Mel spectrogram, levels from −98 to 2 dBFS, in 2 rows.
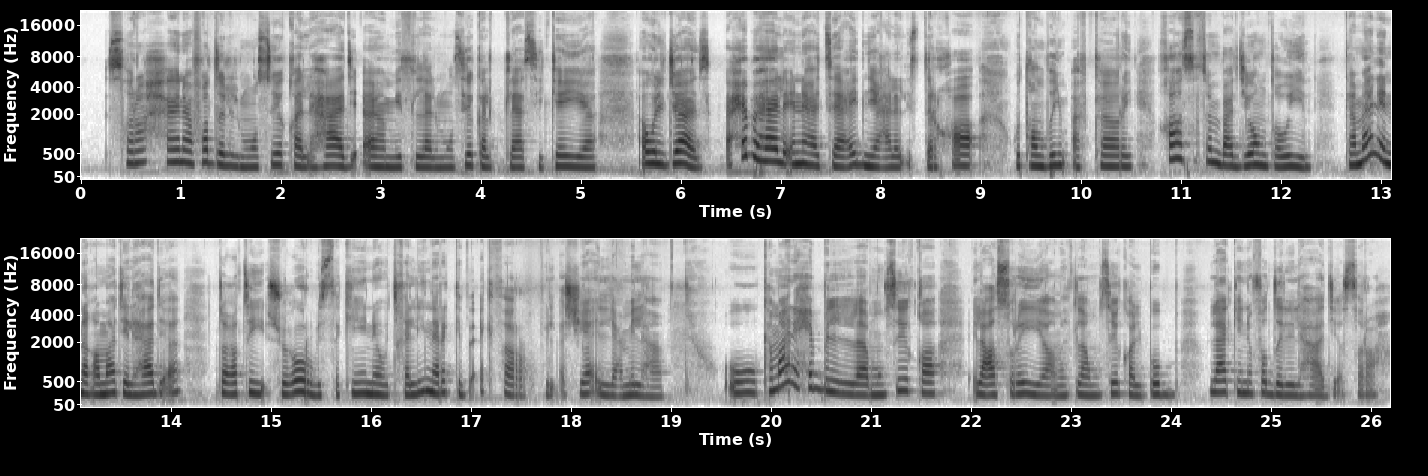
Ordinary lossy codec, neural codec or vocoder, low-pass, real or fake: none; none; none; real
